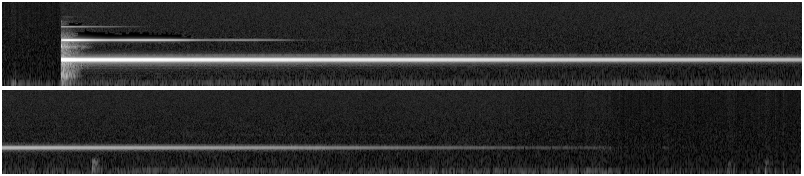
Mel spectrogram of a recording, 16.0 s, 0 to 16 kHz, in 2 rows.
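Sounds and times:
single meditation bell struck with a clear pure tone: 0.6s - 11.9s.

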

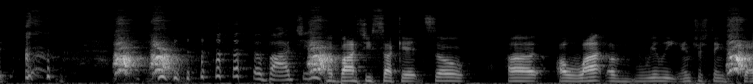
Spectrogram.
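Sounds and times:
small dog barking: 1.2s - 1.8s, 3.1s - 3.4s, 7.3s - 7.5s
speech: 2.6s - 7.5s.

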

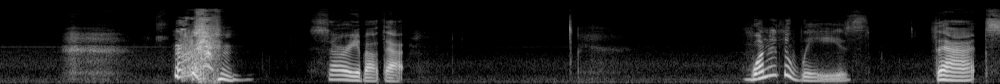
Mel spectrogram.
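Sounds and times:
person sneezing: 1.7s - 2.5s
speech: 2.2s - 4.2s, 7.4s - 8.7s, 9.3s - 9.9s.

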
